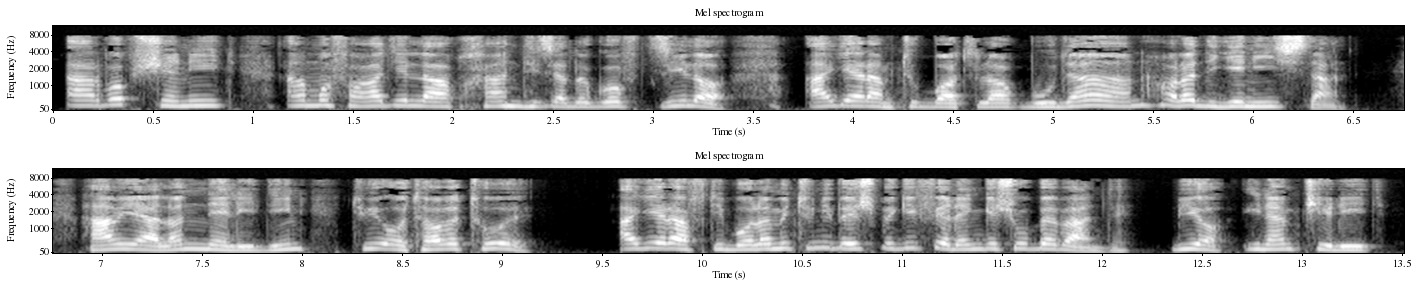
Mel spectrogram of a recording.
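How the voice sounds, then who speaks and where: A gossipy village housekeeper woman chatters away in a raised, high voice, as a male narrator puts her on. The tone stays dark and mellow under the pitch, recorded dry and slightly dull in this storybook reading. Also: dry recording, natural voice. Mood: chatty.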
